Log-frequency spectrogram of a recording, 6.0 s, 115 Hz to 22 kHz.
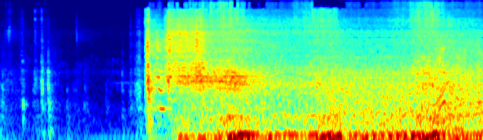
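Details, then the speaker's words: Buick Grand Camino (El Camino custom) with a 305 V8 and aftermarket headers: fires almost instantly and settles into a steady, even, deep idle with no knocks; sounds healthy, though a slight exhaust leak is suspected. "Sounds healthy. Yeah, rev it up a little bit."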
